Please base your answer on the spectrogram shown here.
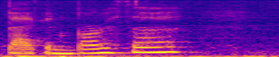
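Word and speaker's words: baingan bharta: I haven't cooked with an eggplant in a long time, but tonight I'm making a dish called bag and bartha. I believe that's how you say it.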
